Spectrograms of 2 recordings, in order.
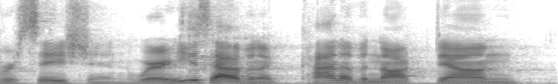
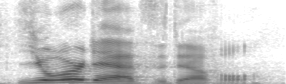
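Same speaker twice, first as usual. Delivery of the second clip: put-on childish taunt; 4 semitones higher than usual. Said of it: "Sounds like a bunch of kindergarten kids".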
